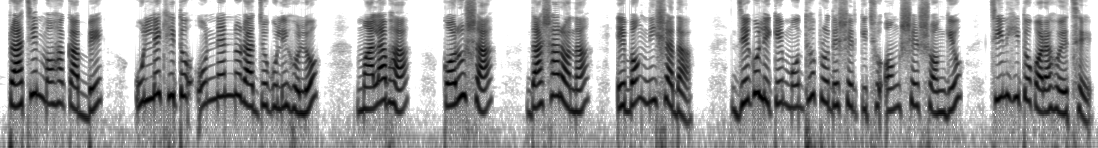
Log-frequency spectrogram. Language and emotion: Bengali, neutral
